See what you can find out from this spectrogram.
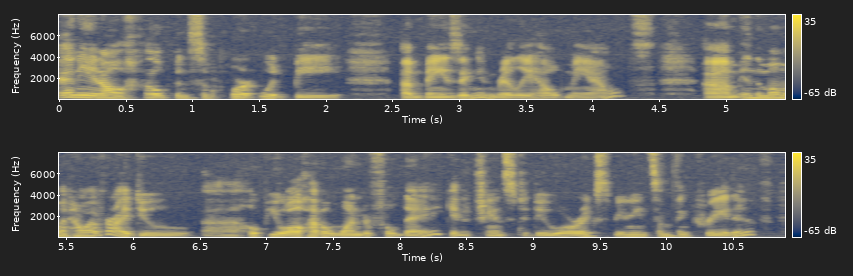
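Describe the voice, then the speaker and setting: A man who is the author reading his own novel aloud, narrating at a steady, unhurried pace with occasional slips. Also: medium pitch.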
